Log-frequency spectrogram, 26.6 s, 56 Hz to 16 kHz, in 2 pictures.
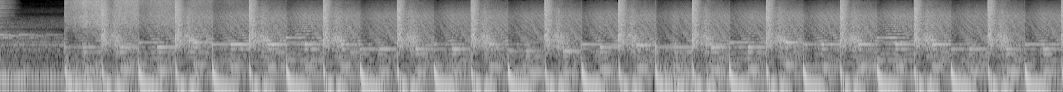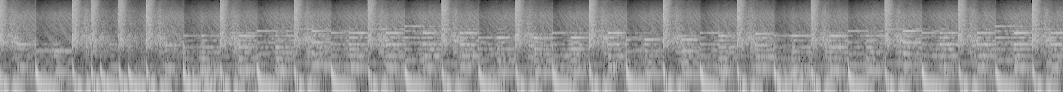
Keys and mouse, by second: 0.0-1.4 typing, 2.4 z, 3.6 click, 4.5 g, 5.5-6.7 drag, 6.7 g, 7.9 ctrl+Tab, 8.6 click, 9.3 z, 9.7 z, 10.7 ctrl+r, 11.2 ctrl+Tab, 12.5 click, 15.3 ctrl+Tab, 18.6 e, 20.0 Tab, 23.4 Tab, 25.4 ctrl+b.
